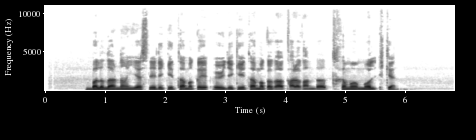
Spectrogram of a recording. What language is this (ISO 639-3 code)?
uig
